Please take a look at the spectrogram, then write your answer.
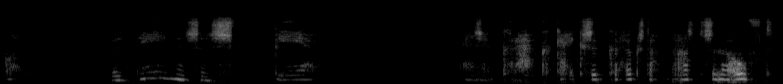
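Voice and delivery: hushed storyteller whisper; whispering the sneaky plan. Acted. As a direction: whisper so Saul won't wake. Sneaking past sleeping king.

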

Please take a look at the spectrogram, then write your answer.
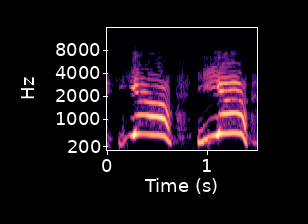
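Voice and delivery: high, loud mock-crying wail; tearful whining. A narrator's reading. Potifar's wife insists to the doubting slaves, tearfully wailing. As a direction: insist in a weepy screech. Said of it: "heel een huilerige stem".

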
